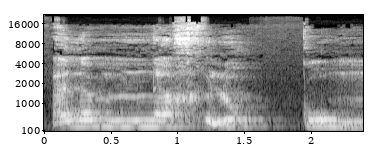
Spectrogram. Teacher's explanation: Nah, jadi suara qafnya itu kita bentuk di dalam rongga mulut kita dengan suara menaikkan ujung lidah kita ke atas tetap suara isti'lanya mengangkat ujung lidah ke langit-langit tetap kita fungsikan, tetapi pada saat kita membacanya kedengarannya suara kaf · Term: idgham mutaqaribain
